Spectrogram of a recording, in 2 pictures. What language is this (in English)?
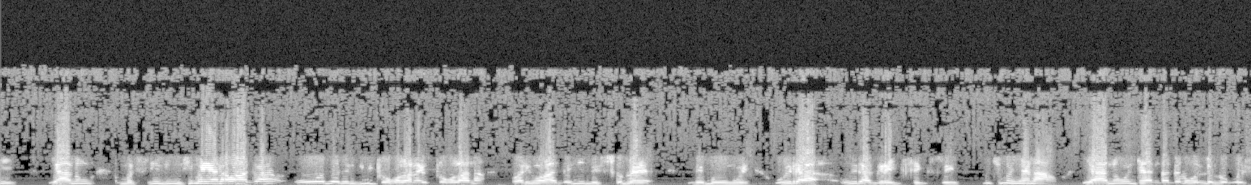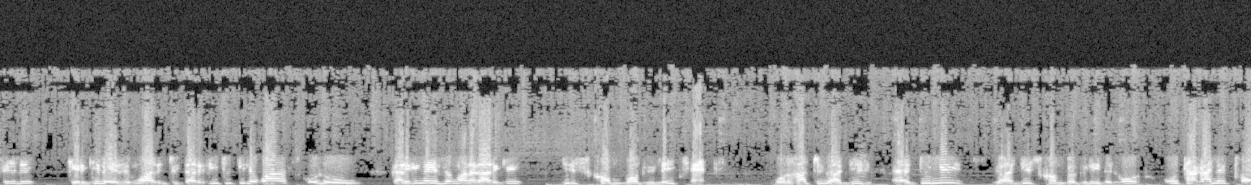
Filipino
